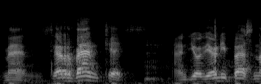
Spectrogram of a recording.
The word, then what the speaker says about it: Cervantes: Donkey Hoke by the Spaniard whose name is practically impossible to pronounce. Cvantes man. Cervantes.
